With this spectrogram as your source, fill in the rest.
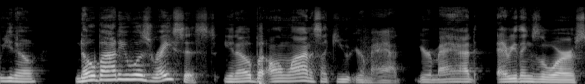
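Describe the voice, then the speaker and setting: An ordinary speaking voice, this man has a fairly high pitch and a moderate pace, captured on a very clean recording with a silent background. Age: 30s. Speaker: podcast host. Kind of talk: casual monologue.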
